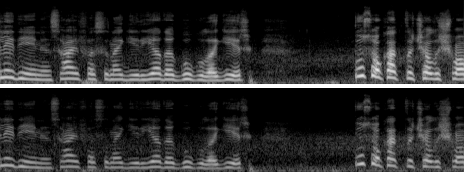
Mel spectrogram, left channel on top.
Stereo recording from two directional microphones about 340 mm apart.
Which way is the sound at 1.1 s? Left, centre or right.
Left.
